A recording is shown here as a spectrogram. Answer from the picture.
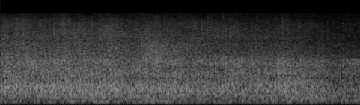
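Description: Applause from many people clapping in a large hall, a dense, steady patter that begins to die away at the end.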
